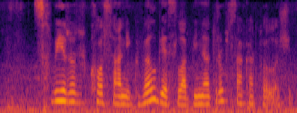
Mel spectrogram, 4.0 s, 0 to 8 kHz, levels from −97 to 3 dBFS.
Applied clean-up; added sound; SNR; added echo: none; Motor vehicle (road) / Engine; 16 dB; none.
